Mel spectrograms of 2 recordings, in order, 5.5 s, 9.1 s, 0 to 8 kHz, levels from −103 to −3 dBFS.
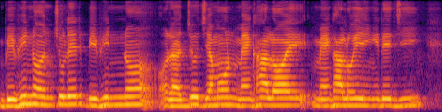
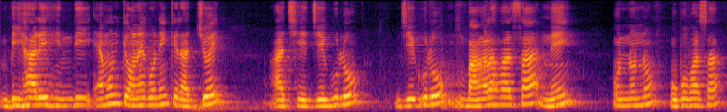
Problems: none marked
